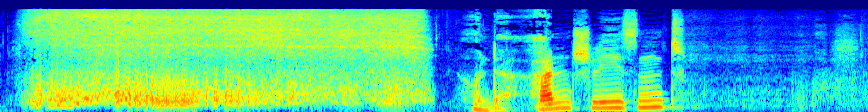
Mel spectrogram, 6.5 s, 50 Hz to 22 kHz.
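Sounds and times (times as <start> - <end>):
hissing inhalation through teeth in yogic breathing: 0.0 - 3.3
speech: 3.5 - 5.2.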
